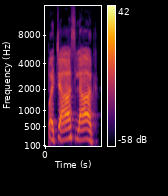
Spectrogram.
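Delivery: "पचास लाख" punched out loud; emphatic. Acted. Mother-in-law rubs the dowry sum in the bride's face, loud stress on "पचास लाख". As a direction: hammer home "पचास लाख".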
